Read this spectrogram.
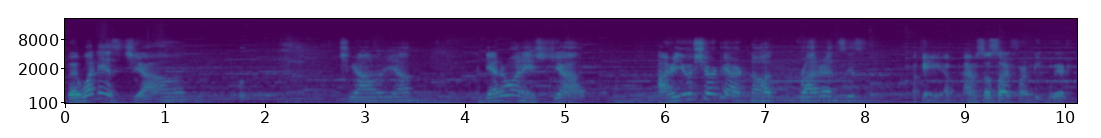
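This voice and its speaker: A woman's voice: lowish voice, very animated, moderate pace, pauses often, over music. A woman giving casual, rambling let's-play commentary, reacting aloud as she plays. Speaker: game streamer.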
